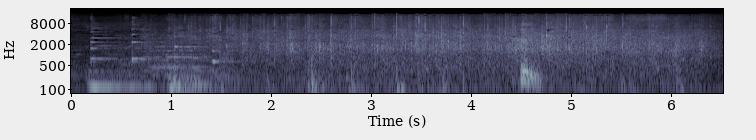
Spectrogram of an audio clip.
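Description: Audience applause at a xiangsheng crosstalk comedy show, a dense, steady wash of many hands clapping that holds for the whole stretch at a fairly even loudness.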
